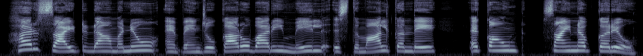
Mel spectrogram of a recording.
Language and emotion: Sindhi, neutral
